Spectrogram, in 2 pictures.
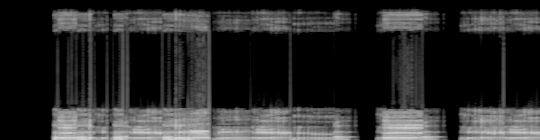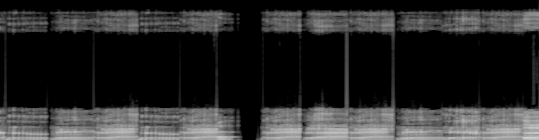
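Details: Simulated burping from the animated game character Talking Ben the Dog: long, loud, rolling burps strung together, not a real animal or person.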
